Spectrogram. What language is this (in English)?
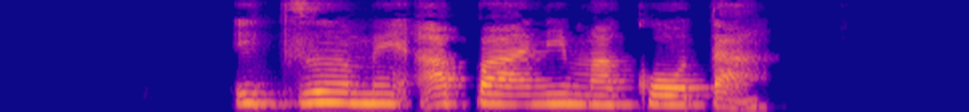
South Ucayali Ashéninka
